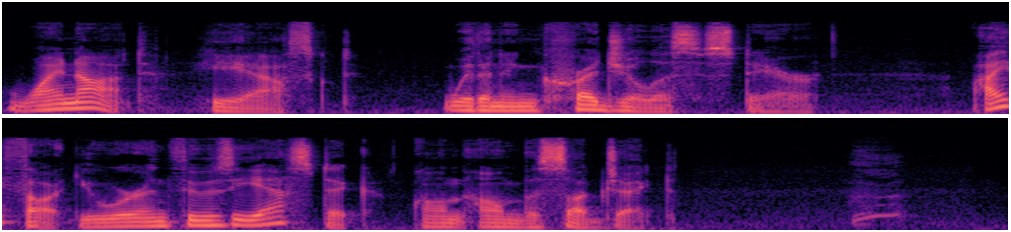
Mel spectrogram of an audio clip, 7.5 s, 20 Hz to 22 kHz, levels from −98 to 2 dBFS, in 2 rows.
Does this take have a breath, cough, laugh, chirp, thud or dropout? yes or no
yes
